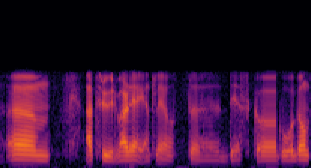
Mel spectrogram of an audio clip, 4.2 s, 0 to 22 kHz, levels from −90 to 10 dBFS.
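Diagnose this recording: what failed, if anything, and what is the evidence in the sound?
Network: packet loss, last packet repeated. Small blip at 1.74 s. 120 ms robotic stutter at 3.56–3.68 s, buzzing at 50 Hz, fitting 20 ms packets.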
